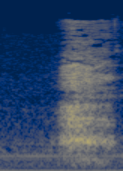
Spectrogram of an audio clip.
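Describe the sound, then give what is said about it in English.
A single breathy yawn, fairly soft, swelling into a half-second rush of airy breath before fading out. No speech accompanies it. “Wow, I'm like yawning like crazy, but it's trust me, it's not because it's uninteresting.”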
